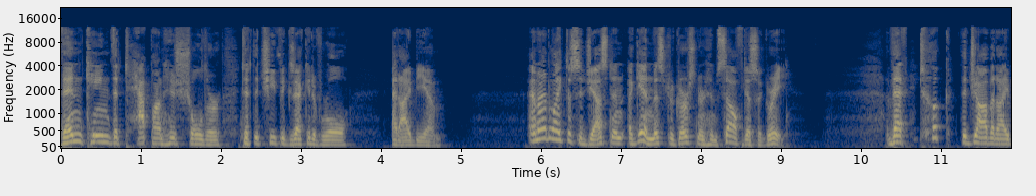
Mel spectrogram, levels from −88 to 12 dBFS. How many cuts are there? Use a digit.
3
